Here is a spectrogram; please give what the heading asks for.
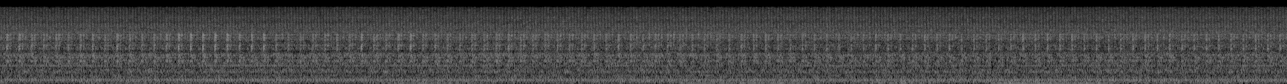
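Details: VW Polo Sedan at 26,000 km, knock first appeared at 15,000 km: steady idle with a light, regular tapping about two per second riding over it; internal engine knock, cause not pinned down.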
